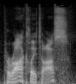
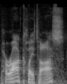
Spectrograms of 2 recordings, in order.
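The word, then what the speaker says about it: parakletos (παράκλητος): It's a transliteration of, let me get it right, parakletos. That's the Greek word, parakletos. And so other cultures, English, for example, has just transliterated it. We still kind of pronounce it like that, but we make it more like our language, so we just say paraclete.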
